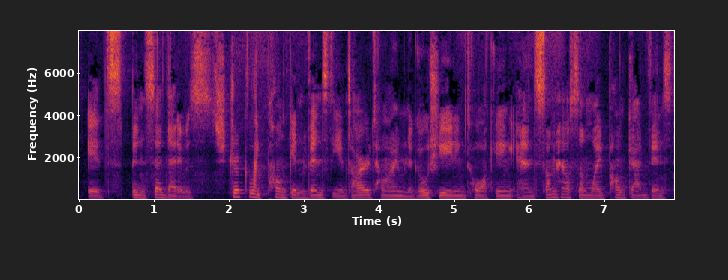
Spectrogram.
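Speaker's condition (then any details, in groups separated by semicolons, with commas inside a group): No condition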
